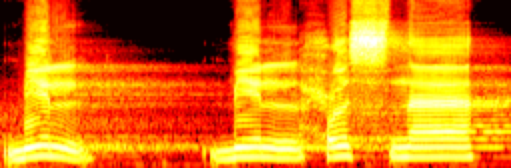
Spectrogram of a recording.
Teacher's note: huruf na dipanjangkan dua harakat atau ya dua atau tiga ya karena di atasnya terdapat Alif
